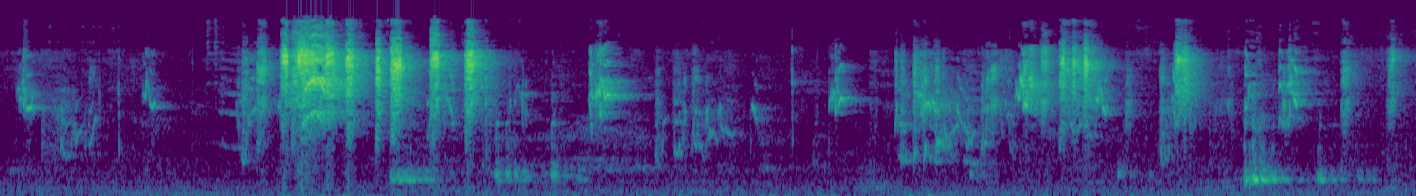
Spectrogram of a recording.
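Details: Pet budgies chirping and squawking, a loud dense burst of chatter early on, then irregular scratchy notes and brief warbles.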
